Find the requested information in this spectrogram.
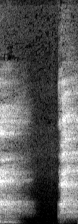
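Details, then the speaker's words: Simulated obstructive sleep apnoea episode as heard in a snoring child: an adult imitates a breathy exhalation, a silent pause with no breathing, then a sudden loud catch-up gasp ending the apnoea. "you get that catch-up breath okay so that's an epic episode with a catch-up breath"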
